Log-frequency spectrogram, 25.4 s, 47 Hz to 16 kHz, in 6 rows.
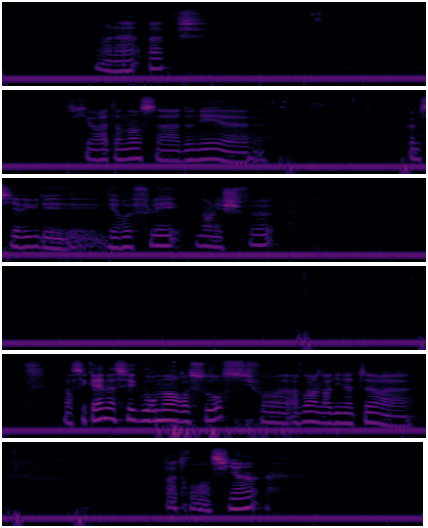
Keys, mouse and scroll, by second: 0.1 shift+click, 0.9 shift+click, 2.2 shift+click, 2.7 shift+click, 3.7 shift+click, 4.5 shift+click, 5.1 shift+click, 5.5 shift+click, 6.2 shift+click, 6.7 shift+click, 7.5 shift+middle click, 9.2 shift+click, 9.7 shift+click, 10.5 shift+click, 11.0 shift+click, 11.5 shift+click, 12.4 shift+click, 12.9 shift+click, 13.4 shift+click, 14.0 shift+click, 14.5 shift+click, 15.0 shift+click, 15.5 shift+click, 16.1 shift+click, 17.7 shift+click, 18.2 shift+click, 18.9 ctrl+shift+z, 19.9 ctrl+shift+click, 20.5 shift+click, 21.1 shift+click, 21.5 shift+click, 22.8 shift+click, 23.3 shift+click, 24.5 shift+click, 25.2 shift+click.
